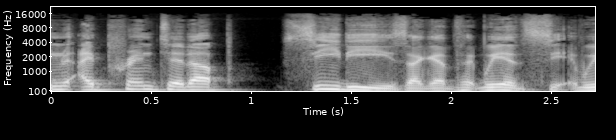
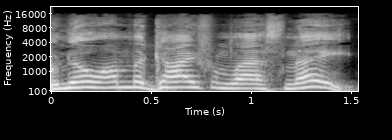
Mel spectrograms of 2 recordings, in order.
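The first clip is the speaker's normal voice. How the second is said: pleading self; 11 semitones higher than usual. Retold or imitated. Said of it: "And I go".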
